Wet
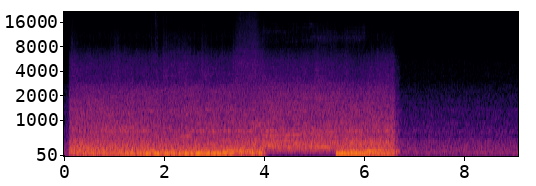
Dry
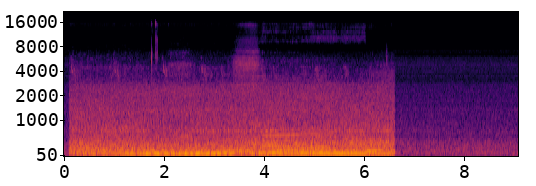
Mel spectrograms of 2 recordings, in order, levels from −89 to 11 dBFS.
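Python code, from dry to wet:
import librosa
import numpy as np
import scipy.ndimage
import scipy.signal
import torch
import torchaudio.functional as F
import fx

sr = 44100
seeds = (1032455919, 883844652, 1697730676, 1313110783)

y = scipy.signal.medfilt(x, 15)
y = fx.highpass(y, sr, hz=260.0, slope=24, at=(3.96, 5.43))
y = fx.rev_gated(y, sr, seeds[0], gate_ms=130, shape='flat', drr_db=7.0)
y = F.gain(torch.from_numpy(y), -6.0).numpy()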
